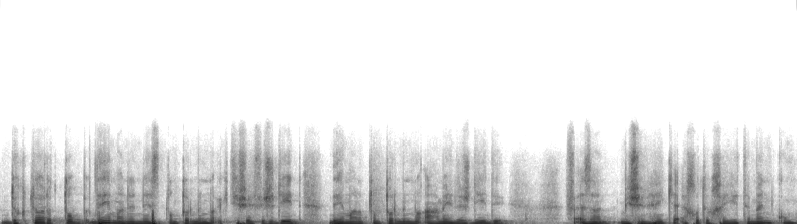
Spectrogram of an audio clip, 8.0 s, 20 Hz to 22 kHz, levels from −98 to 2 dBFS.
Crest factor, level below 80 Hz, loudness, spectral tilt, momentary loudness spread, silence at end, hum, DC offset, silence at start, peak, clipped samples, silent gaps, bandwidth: 20 dB; -32 dBFS; -20 LUFS; -7.5 dB/octave; 7 LU; 0 s; none; under 0.1%; 0 s; 0 dBFS; under 0.1%; none; 7.6 kHz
